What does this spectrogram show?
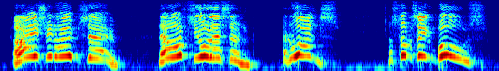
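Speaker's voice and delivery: very high, loud orders; shrieked stern telling-off; headmistress scolding. A narrator's reading. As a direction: dismiss him in imperious shouts.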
